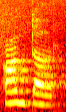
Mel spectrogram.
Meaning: forest, wood
- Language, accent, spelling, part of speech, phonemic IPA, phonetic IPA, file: Armenian, Eastern Armenian, անտառ, noun, /ɑnˈtɑr/, [ɑntɑ́r], Hy-անտառ.ogg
